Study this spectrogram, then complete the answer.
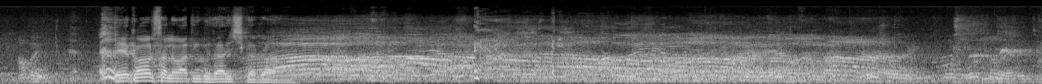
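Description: A man chants loudly in a drawn-out, singing voice through a microphone.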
